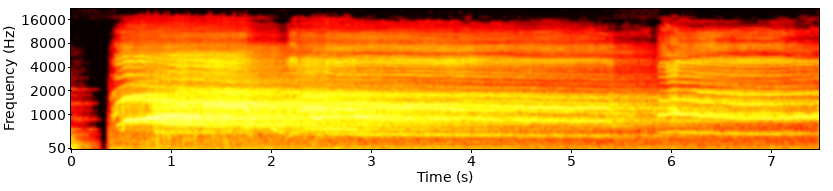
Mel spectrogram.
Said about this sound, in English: We were doing a scene in City Hall, and I needed a screen, and the dome seemed like a perfect place. So I told the two actresses, "Scream!"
